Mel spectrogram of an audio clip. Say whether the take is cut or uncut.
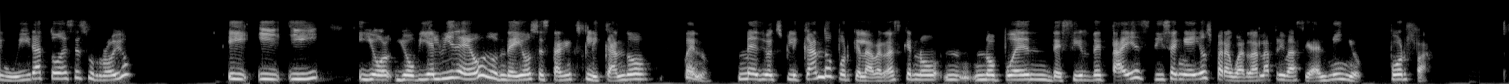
uncut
